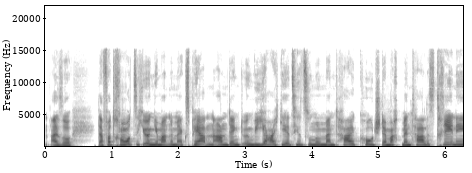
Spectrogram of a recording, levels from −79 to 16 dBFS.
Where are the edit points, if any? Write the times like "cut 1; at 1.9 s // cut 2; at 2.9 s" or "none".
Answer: none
